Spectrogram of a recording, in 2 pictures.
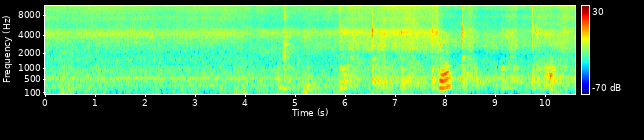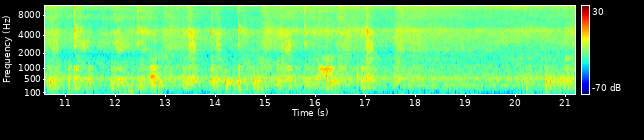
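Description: Carrot and cauliflower sizzling in oil in a large metal wok on a gas burner, with a steady hiss. From about four seconds in, a metal spatula scrapes and clinks against the pan again and again as the vegetables are stirred.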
